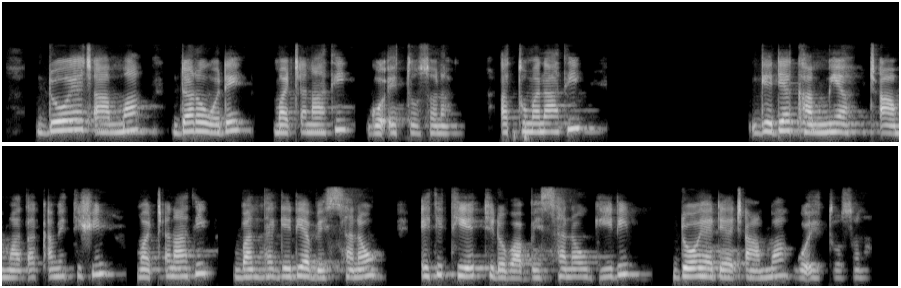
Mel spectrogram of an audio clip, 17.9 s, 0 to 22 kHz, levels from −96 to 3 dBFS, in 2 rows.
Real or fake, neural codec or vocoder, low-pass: fake; codec, 16 kHz, 6 kbps, DAC; 7.2 kHz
